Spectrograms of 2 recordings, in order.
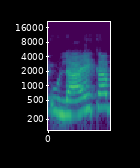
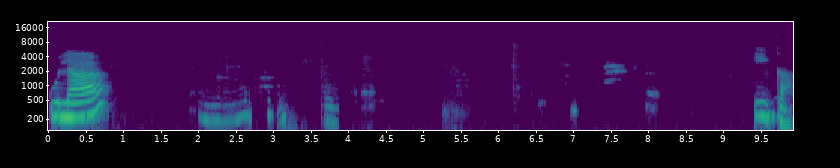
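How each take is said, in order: First: The vowels flow together without a glottal stop. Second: The glottal stop is sounded as a separate break. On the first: The speaker calls it wrong. "उलाइका पढ़ेंगे तो ये रॉन्ग हो जाएगा" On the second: The speaker calls it right. "तो हमजा को अलग से साउंड करना है"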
